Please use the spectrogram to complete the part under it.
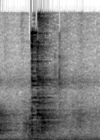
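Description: A metal spoon gives one faint, short clink against a cooking pot as a spoonful of chili powder goes into a dish on the stove, heard alone with a soft hiss after it.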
